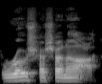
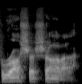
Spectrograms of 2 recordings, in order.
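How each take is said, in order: First: It is pronounced in a Hebrew style. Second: It is pronounced in an American English style.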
